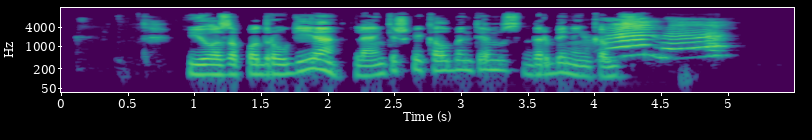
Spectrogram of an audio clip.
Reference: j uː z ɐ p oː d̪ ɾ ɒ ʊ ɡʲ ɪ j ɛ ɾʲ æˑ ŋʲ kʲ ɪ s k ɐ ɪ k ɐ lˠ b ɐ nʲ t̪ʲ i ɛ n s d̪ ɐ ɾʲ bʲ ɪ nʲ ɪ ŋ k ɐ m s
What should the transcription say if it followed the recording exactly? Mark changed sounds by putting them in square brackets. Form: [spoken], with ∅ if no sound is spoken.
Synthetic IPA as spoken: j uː z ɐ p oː d̪ ɾ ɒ ʊ ɡʲ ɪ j ɛ [lʲ] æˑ ŋʲ kʲ ɪ [ʃ] k ɐ ɪ k ɐ lˠ b ɐ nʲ t̪ʲ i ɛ [m] s d̪ ɐ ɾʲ bʲ ɪ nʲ ɪ ŋ k ɐ m s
